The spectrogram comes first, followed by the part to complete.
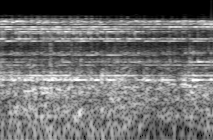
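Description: Many small metal bells jingling together in a steady, continuous ringing.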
